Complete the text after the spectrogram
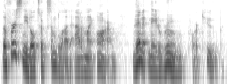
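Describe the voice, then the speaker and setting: An adult reading a picture book aloud to children in an expressive storytelling style. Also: mid-range voice, moderate pace.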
